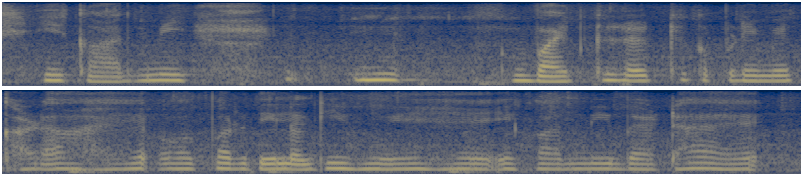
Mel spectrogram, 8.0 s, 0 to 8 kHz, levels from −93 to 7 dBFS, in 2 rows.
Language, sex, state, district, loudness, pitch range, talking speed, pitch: Hindi, female, Chhattisgarh, Rajnandgaon, -29 LUFS, 185-200 Hz, 135 wpm, 190 Hz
